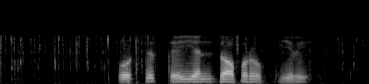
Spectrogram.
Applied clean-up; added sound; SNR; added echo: neural separator model SepFormer WHAM!.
